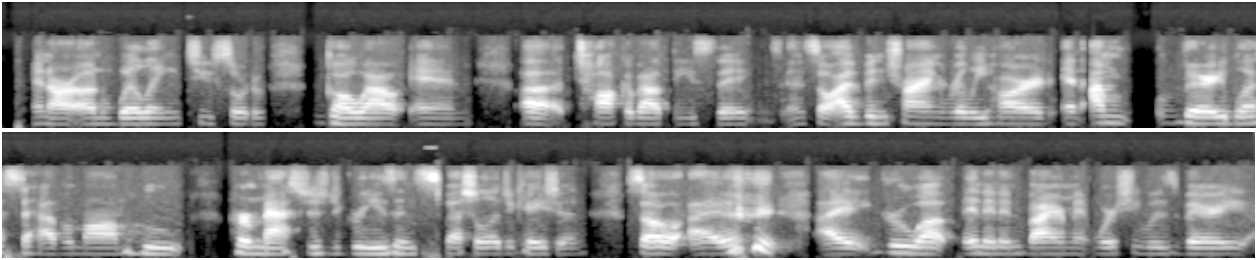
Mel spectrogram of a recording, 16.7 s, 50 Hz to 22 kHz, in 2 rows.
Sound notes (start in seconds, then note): 13.2 chuckles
